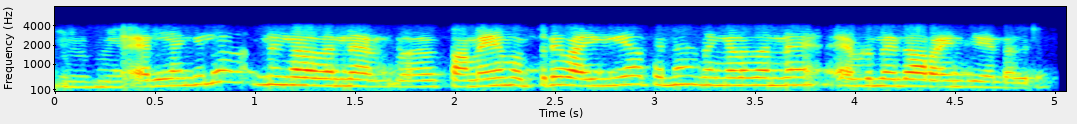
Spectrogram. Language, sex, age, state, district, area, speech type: Malayalam, female, 30-45, Kerala, Pathanamthitta, rural, conversation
